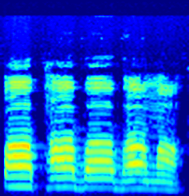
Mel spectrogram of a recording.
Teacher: कहां टच कर रहा है? ओष्ठ टच कर रहा है।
